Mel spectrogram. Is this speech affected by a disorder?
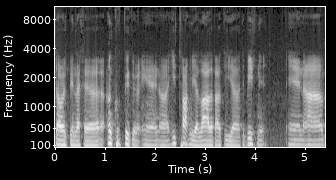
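Yes: profound deafness, deaf accent; born profoundly deaf, 95 db loss both ears, cause unknown, sensorineural, cochlear implant, earlier hearing aids; hears through cochlear implant on side of head, hearing aids gave about 10% of current hearing; sounds different, listeners ask where accent is from, parents taught speech.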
